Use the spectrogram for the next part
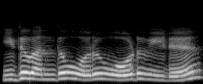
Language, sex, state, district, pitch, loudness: Tamil, female, Tamil Nadu, Nilgiris, 275 Hz, -14 LUFS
